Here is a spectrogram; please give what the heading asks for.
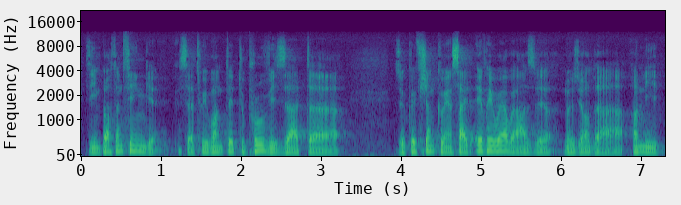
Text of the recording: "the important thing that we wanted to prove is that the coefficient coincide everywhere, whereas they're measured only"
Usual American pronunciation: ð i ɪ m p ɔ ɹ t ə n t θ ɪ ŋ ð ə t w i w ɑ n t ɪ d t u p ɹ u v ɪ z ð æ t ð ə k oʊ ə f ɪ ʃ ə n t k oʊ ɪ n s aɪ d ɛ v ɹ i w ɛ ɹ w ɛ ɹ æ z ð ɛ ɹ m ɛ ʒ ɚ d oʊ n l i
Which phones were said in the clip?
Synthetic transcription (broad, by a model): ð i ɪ m p ɔ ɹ t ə n t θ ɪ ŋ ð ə t w i w ɑ n t ɪ d t u p ɹ u v ɪ z ð æ t ð ə k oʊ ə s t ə n k oʊ ɪ n s aɪ d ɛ v ɹ i w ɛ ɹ w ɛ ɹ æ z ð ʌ m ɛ z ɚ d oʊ n l i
